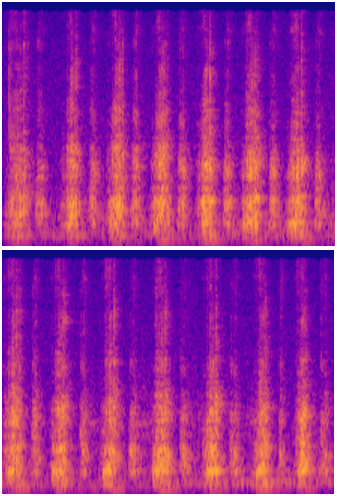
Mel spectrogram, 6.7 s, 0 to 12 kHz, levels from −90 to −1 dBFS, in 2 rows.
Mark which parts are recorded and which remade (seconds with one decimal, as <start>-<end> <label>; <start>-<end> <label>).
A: 0.0-6.7 recorded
